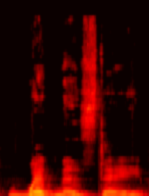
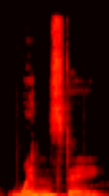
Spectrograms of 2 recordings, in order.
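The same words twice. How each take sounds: First: The D sound is clearly pronounced. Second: The D sound is left out entirely. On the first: The speaker calls it wrong. "We don't say Wednesday" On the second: The speaker calls it right. "It's just Wednesday"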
